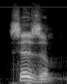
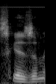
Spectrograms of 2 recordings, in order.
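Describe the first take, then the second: First: The word is said without the 'ch' sound. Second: The word is said with the 'ch' sound. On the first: The speaker calls it right. "You don't pronounce the C-H in that word" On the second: The speaker calls it wrong.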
